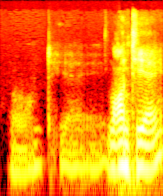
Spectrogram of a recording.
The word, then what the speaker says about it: Lanthier: Lanthier, is that how it's pronounced? Yeah. Very French.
